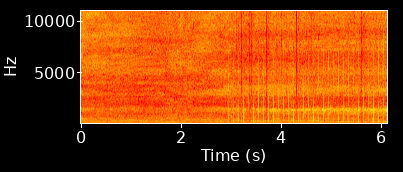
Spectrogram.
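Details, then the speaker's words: Steady hiss of air and water spray, then rapid snapping pulses: a cool dental laser firing in little bursts while removing a cavity near the gum line; the patient reports slight cold sensitivity, so power is adjusted. "and that little tapping sound you hear is the laser energy as it comes out in little bursts like that"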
